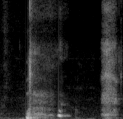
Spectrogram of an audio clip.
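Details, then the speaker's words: Two short, dry coughs with brief throat-clearing in a quiet room, from a person who says he has terrible asthma and coughs every few seconds. "when i have asthma i'm literally coughing like every five seconds it's awful"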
